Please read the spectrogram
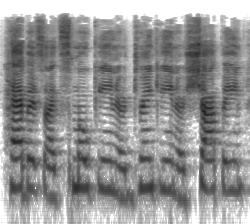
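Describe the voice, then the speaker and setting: A woman's voice: on the high side, fairly even intonation, moderate pace, a bit bright. A woman in her fifties hosting a casual live video talk, speaking straight to viewers with playful, teasing asides. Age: 50s. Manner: playful, teasing asides and chatty direct address.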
